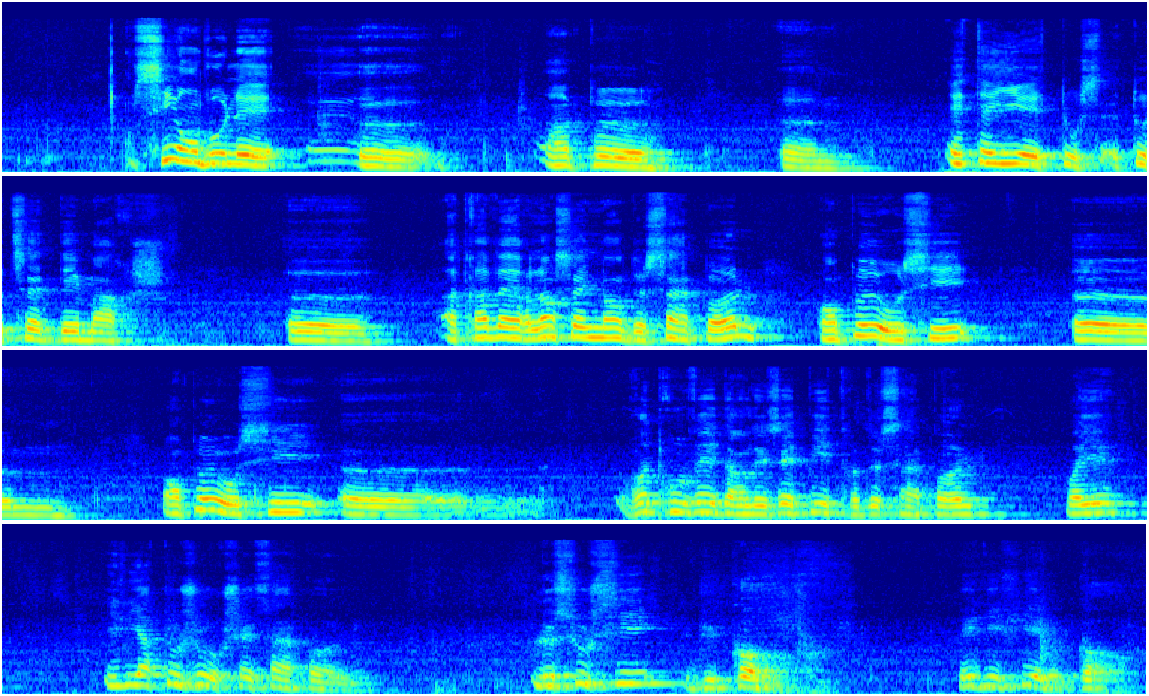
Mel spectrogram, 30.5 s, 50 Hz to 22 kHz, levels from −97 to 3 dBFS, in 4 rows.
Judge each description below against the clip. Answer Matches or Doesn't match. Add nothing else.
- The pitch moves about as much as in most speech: Matches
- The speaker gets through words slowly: Matches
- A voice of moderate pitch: Matches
